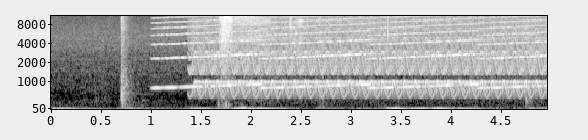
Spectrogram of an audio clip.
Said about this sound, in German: Äh, ja, nun, das ähm, können, ist das normal? Können Sie das? Ja, das klingt, das klingt für mich nach einer Diebstahlsicherung.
